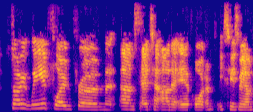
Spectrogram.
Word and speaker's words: Santa Ana: So we had flown from Santa Ana Airport. Excuse me, I'm pronouncing that incorrectly. Californians would say Santa Ana, but I say Santa Ana as an Australian.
